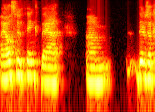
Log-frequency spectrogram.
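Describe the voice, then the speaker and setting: A woman talks fairly slowly, and her voice is somewhat breathy. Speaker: judge scoring a mock trial. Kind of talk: feedback to students.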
